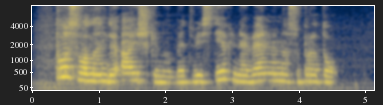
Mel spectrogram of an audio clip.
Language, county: Lithuanian, Vilnius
